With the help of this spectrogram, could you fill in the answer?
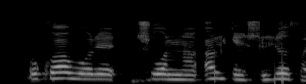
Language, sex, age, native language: Icelandic, male, 30-39, Icelandic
